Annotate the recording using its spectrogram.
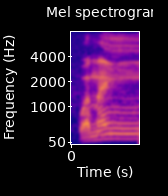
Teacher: Sekarang nun sukun bertemu dengan ya. Wa may, jadi suaranya full ke hidung sedikit. Jangan hanya sekadar tasydid, tetapi ada gunnahnya. Ma'al gunnah serta gunnah. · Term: idgham ma'al gunnah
